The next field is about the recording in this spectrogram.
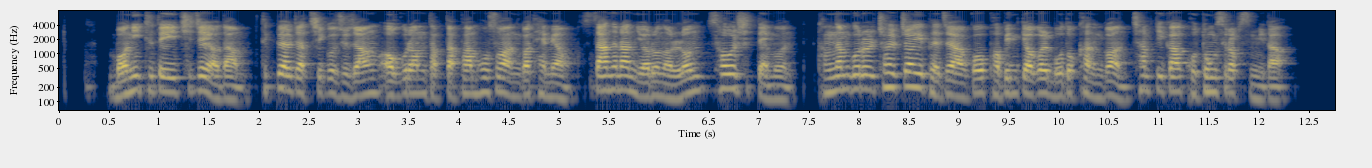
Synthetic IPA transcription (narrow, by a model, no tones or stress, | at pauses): mʌɲitʰɯde̞it͡ɕʰɥid͡ʑe̞jʌdamtʰɯk̚p͈jʌɭt͡ɕ͈at͡ɕʰiɡud͡ʑud͡ʑaŋʌɡɯɾʌmtap̚t͈apʰamɸosʰoɦanɡʌthe̞mjʌŋ | s͈anɯɾanjʌɾonʌɭːonsʰʌuɭɕ͈i̥k̚t͈e̞mun | kaŋnamɡuɾɯɭt͡ɕʰʌɭt͡ɕ͈ʌipe̞d͡ʑe̞ɦaɡopʌbink͈jʌɡɯɭmodokʰanɯnɡʌnt͡ɕʰamk͈iɡakotʰoŋsʰɯɾʌp̚s͈ɯmɲida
